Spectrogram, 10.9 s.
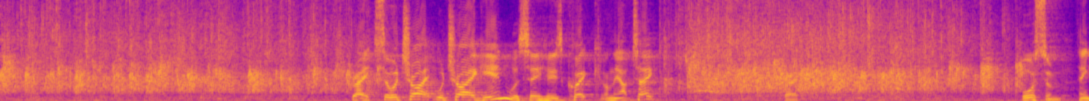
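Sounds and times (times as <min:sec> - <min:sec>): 
audience round of applause: 0:00.0 - 0:03.9, 0:06.6 - 0:10.5
speech: 0:03.5 - 0:06.8, 0:07.8 - 0:08.2, 0:10.2 - 0:10.8.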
